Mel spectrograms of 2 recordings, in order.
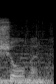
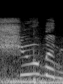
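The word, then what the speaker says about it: Shulman: air time a dick there's an L in my last name it's pronounced Schulman what do you mean it's schan baby it's Schuman dick it's been great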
